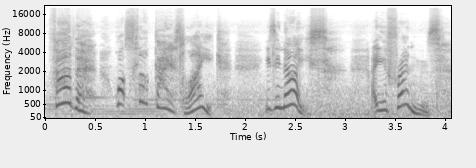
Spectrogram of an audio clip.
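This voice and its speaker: A woman's voice: very high voice, huge pitch swings, takes it slowly, fairly bright tone, soft background music, heavily acted. A woman voicing an innocent, inquisitive little girl in a video game, earnest and childlike. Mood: curious, eager. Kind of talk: dramatic video game voice acting.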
